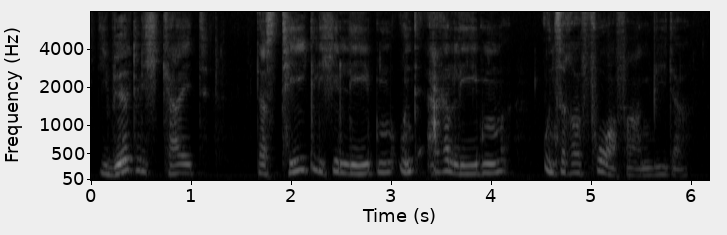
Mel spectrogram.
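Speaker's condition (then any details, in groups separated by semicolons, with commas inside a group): No condition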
